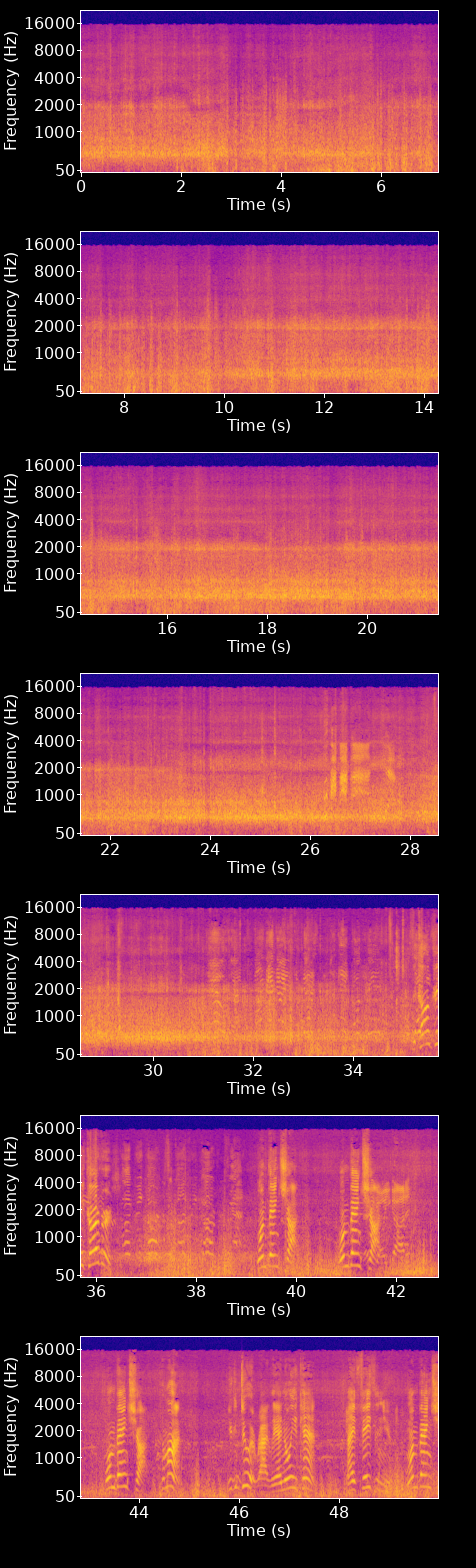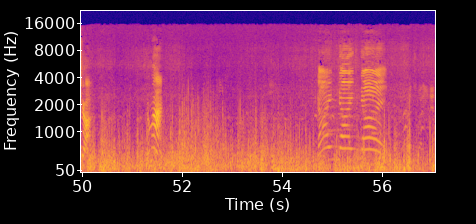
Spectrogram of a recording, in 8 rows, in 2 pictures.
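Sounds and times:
skateboard wheels rumbling on asphalt: 0.0s - 57.0s.

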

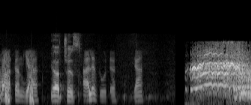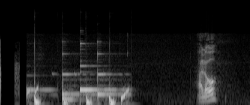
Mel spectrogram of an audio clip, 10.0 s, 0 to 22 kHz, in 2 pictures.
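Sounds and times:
horse whinny: 3.7s - 5.0s.

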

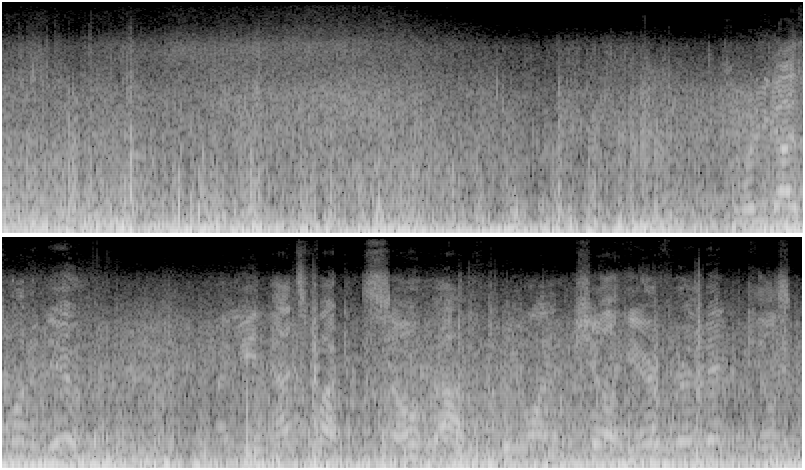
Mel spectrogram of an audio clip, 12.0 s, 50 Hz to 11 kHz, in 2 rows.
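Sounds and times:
water rushing past hull: 0.0s - 10.4s
wind buffeting microphone: 0.0s - 12.0s.

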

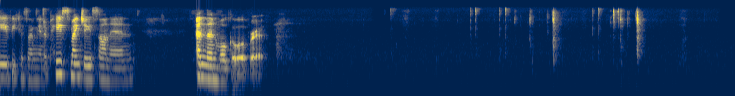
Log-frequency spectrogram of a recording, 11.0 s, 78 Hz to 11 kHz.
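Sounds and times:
keyboard and mouse clicks: 7.0s - 9.8s.

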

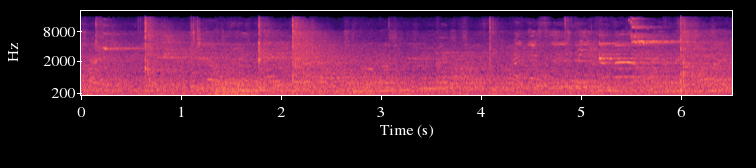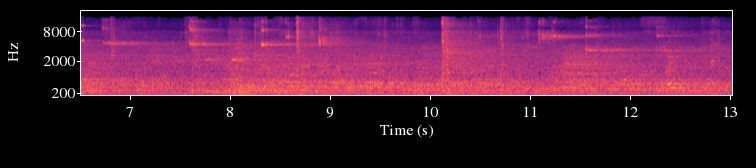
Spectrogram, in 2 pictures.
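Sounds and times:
racket hitting shuttlecock: 0.0s - 2.6s
murmur of voices: 0.0s - 13.0s
shoes squeaking on court: 5.0s - 9.6s, 10.4s - 13.0s.

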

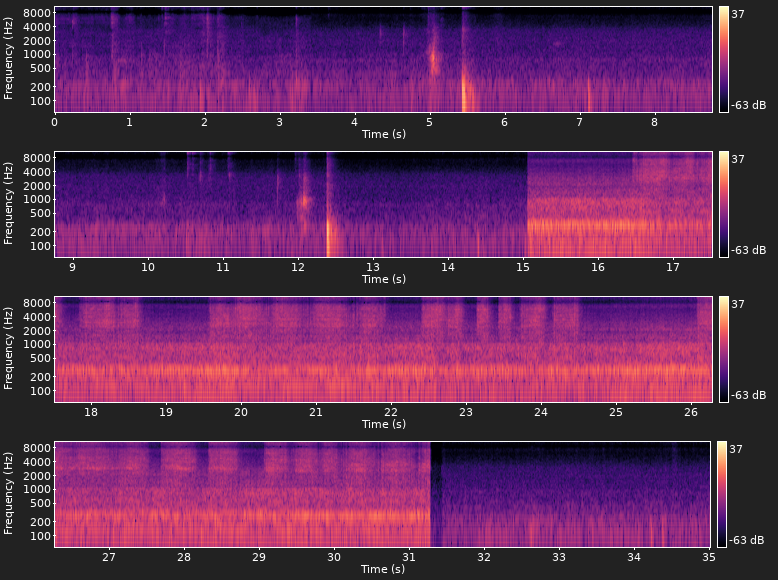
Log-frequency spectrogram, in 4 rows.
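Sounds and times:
sanding machine motor hum: 15.1s - 31.3s
sole rasping on abrasive wheel: 16.2s - 25.2s, 26.0s - 31.3s.

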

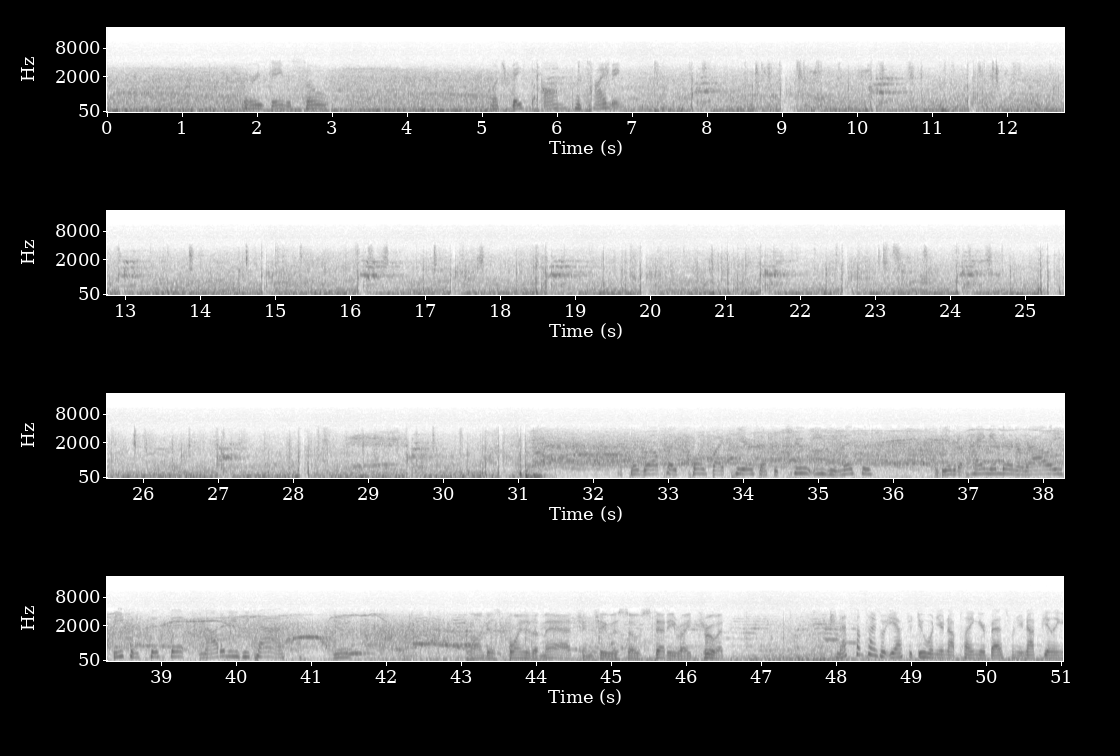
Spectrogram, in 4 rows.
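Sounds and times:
low hum: 0.0s - 51.0s
racket striking tennis ball: 5.7s - 31.4s
crowd applause: 31.1s - 45.1s.

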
